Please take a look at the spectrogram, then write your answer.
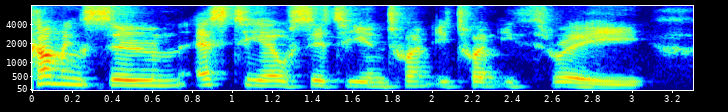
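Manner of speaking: ordinary talk, nothing marked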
